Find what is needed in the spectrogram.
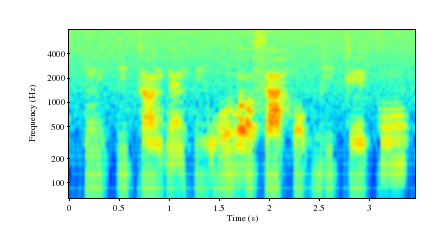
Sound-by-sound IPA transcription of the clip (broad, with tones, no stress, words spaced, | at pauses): ni˧k͡pi˦kã˧ɡ͡bɛ̃˨ k͡pi˨wo˨˦lɔ˦˨ sa˧ho˧ ɡ͡bi˦ke˧ ko˦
